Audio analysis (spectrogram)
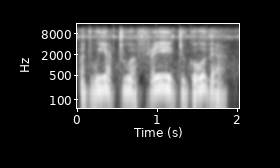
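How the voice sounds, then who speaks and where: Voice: mid-range voice, normal speed, mellow, a little hiss or hum, close to an everyday voice. An actor voicing a timid villager in a video game, giving short, solemn, cautionary warnings. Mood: fearful. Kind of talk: scripted game character dialogue.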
